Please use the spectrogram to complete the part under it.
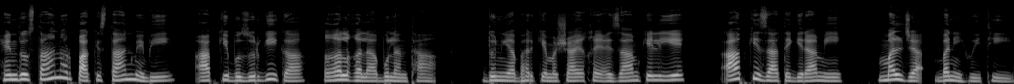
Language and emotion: Urdu, neutral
